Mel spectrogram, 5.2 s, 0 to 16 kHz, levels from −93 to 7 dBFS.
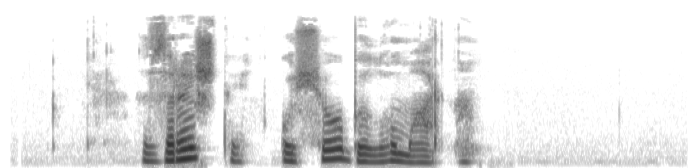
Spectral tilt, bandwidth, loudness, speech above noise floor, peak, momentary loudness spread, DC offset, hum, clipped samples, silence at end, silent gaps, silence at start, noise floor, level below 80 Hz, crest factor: -5 dB/octave; 11.5 kHz; -22 LUFS; 51 dB; -4 dBFS; 20 LU; under 0.1%; none; under 0.1%; 1.6 s; none; 1.05 s; -72 dBFS; -70 dBFS; 22 dB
